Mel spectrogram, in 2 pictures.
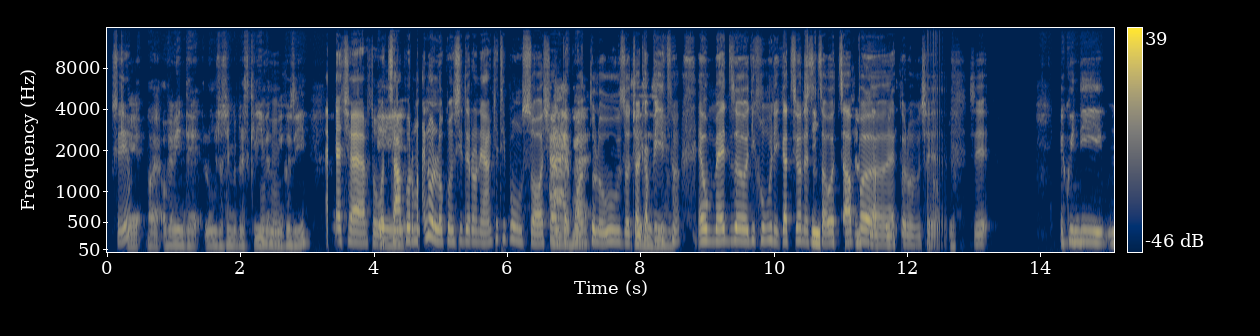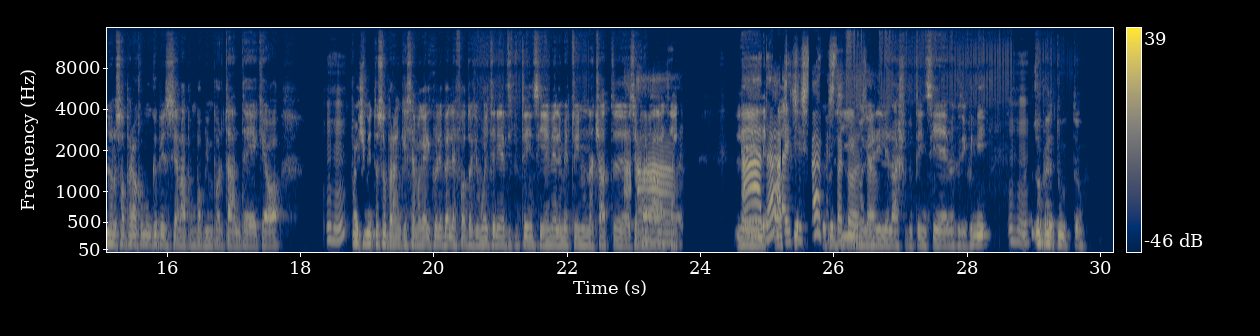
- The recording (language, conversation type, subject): Italian, unstructured, Qual è la tua app preferita e perché ti piace così tanto?
- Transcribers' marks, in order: static; distorted speech; tapping; unintelligible speech; other background noise; mechanical hum; drawn out: "Ah"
